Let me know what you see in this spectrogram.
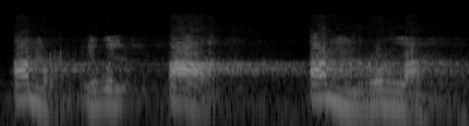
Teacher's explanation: الراء مفخمة لكن الهمزة والميم مرققة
